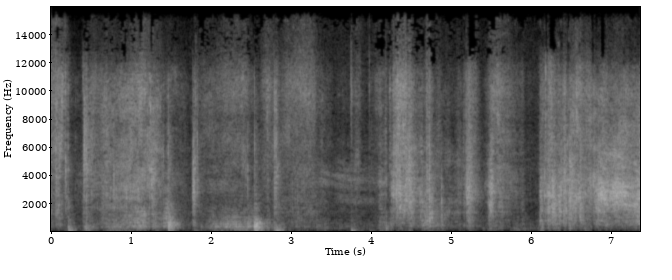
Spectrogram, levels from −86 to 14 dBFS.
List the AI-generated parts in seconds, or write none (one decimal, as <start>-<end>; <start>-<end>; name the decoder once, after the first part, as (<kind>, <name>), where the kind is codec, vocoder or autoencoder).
2.8-3.3 (vocoder, BigVGAN v2); 5.7-7.4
